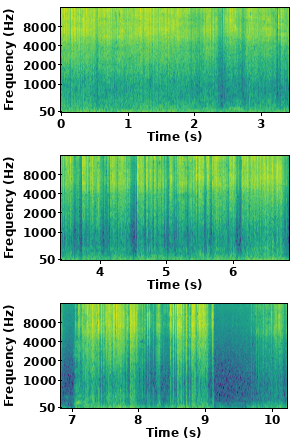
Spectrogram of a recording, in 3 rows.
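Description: Long almond-shaped nails on both hands scratch the surface of a woven straw or raffia bag. The result is a dense, continuous rasping scratch with a bright, hissy top and a low rumble underneath. It pauses briefly near 7 seconds, then goes quiet for about half a second just after 9 seconds before the scratching resumes more softly.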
